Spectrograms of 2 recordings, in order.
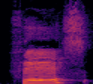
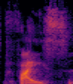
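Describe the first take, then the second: First: FACE as "fairce", with an open "eh". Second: Said in the usual way. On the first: Shown as a demonstration. Teacher introduces the word, FACE said "fairce", rising. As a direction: open the vowel of FACE to "feh-s". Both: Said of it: "It's the way it's pronounced".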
